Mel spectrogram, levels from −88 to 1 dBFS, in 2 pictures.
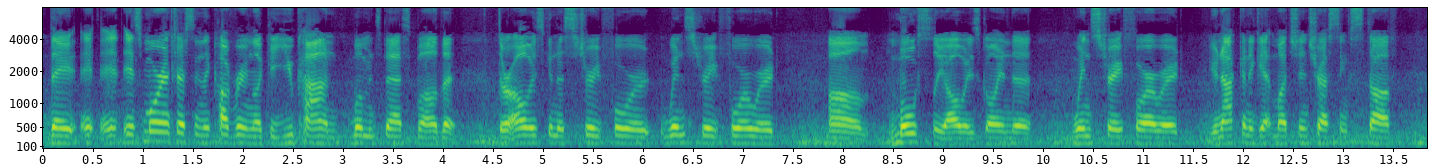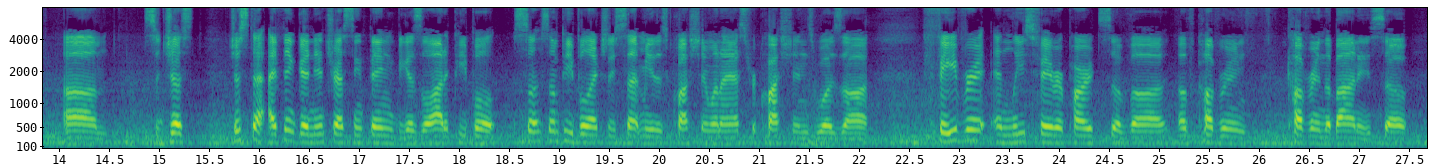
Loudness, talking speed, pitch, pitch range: -17 LUFS, 175 wpm, 160 Hz, 145-175 Hz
